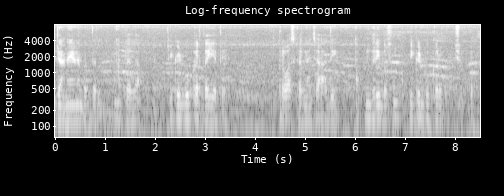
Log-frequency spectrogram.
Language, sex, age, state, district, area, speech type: Marathi, male, 30-45, Maharashtra, Nagpur, urban, spontaneous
